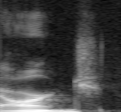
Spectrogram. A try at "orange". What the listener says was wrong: It doesn't start with an A.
